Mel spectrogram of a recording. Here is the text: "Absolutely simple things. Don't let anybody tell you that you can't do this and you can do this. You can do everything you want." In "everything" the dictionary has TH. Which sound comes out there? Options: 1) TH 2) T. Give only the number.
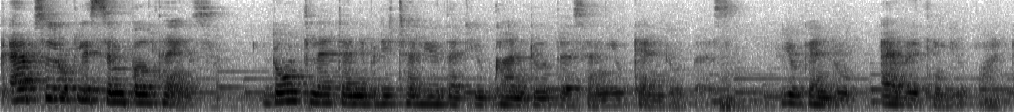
2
